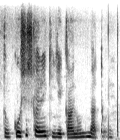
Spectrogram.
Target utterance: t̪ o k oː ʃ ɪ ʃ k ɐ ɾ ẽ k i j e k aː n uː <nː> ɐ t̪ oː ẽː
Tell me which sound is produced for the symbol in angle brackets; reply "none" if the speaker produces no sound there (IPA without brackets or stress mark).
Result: nː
